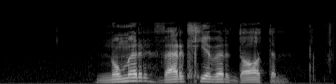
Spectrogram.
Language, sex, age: Afrikaans, male, 22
